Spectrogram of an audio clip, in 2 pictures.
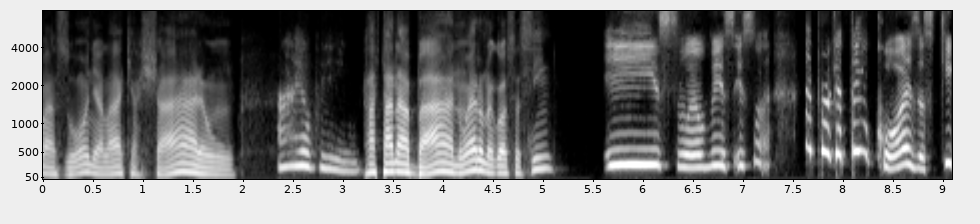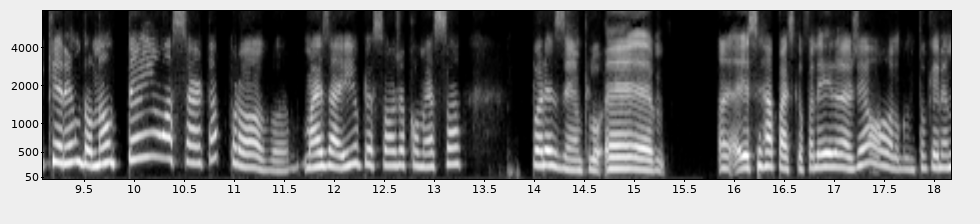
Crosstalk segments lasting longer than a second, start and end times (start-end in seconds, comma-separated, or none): none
